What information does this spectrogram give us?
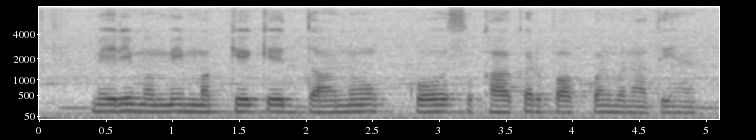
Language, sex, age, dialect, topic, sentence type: Hindi, male, 25-30, Awadhi Bundeli, agriculture, statement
